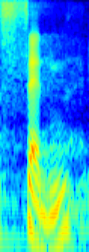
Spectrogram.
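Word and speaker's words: sen (戦): This character is pronounced sen in Japanese and is equivalent to the Chinese word zan, zan zhen de zan.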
